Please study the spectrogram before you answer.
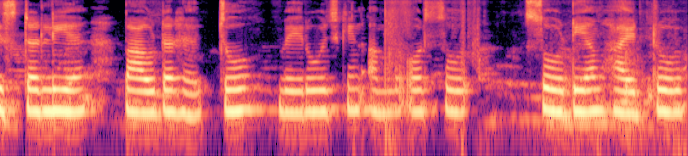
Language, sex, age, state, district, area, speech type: Hindi, female, 18-30, Madhya Pradesh, Gwalior, rural, spontaneous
